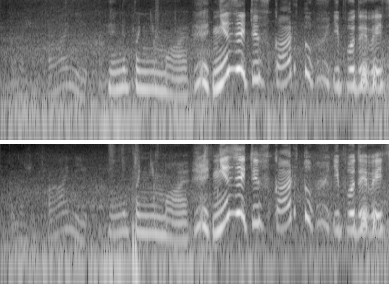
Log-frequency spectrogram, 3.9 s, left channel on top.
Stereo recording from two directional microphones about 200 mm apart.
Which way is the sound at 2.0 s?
15° left (ahead or behind).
